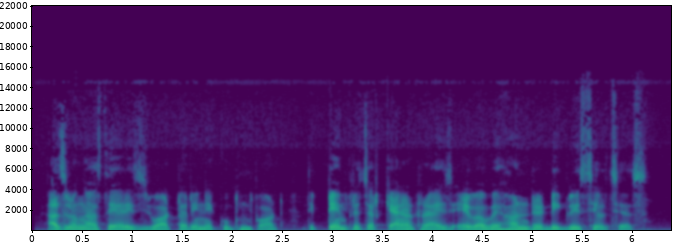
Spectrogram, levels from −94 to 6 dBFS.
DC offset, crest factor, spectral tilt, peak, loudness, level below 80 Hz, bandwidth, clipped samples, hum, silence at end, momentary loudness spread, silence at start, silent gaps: under 0.1%; 20 dB; -6 dB/octave; -12 dBFS; -33 LUFS; -60 dBFS; 15 kHz; under 0.1%; none; 0.25 s; 8 LU; 0.15 s; none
